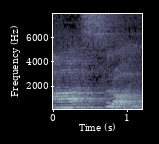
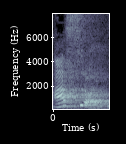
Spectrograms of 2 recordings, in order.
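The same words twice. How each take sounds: First: আশ্রয় very slowly, first vowel and s held long; drawn-out pronunciation. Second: Said in the usual way. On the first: Shown as a demonstration. Teacher showing students how the word sounds, drawn-out pronunciation. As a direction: stretch আশ্রয় into two long parts. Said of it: "উচ্চারণ করছি কি?". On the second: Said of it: "যদি একটা শব্দ লিখি".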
